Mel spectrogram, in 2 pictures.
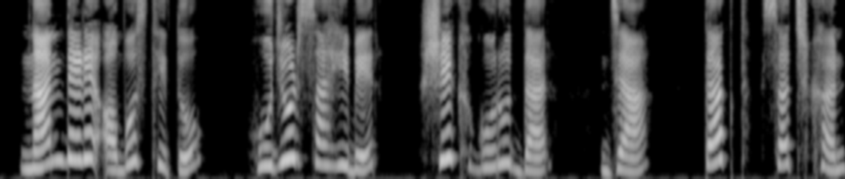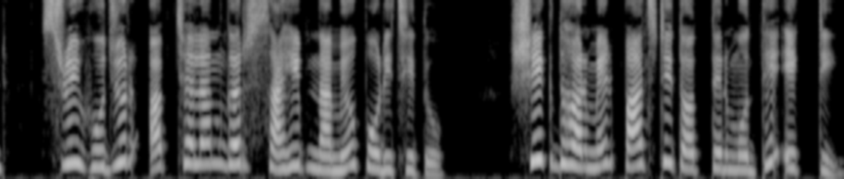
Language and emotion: Bengali, neutral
